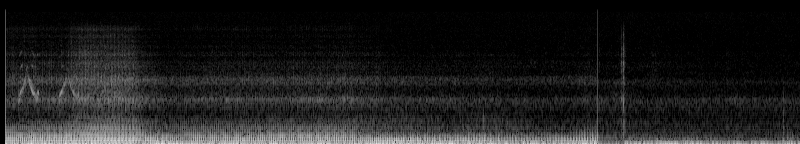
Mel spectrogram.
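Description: Motorcycle engine running while riding, its pitch rising over the first two seconds and then holding steady. Its sound falls away abruptly about nine seconds in, leaving a quieter, uneven rumble.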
